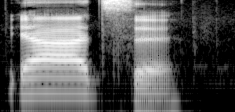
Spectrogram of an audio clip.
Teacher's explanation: The first tone is a high-level tone.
